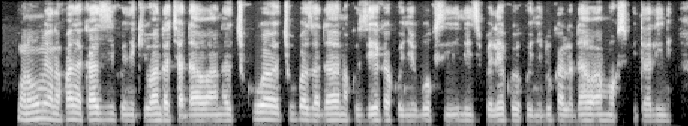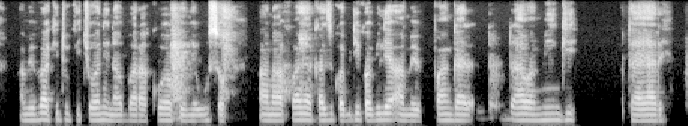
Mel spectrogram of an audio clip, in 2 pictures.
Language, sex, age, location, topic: Swahili, male, 50+, Wajir, health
